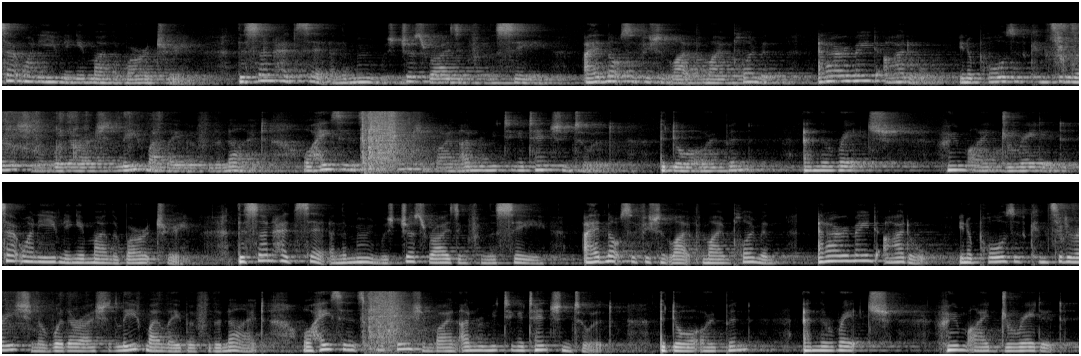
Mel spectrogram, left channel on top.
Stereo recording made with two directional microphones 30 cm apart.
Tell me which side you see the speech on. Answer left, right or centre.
right.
